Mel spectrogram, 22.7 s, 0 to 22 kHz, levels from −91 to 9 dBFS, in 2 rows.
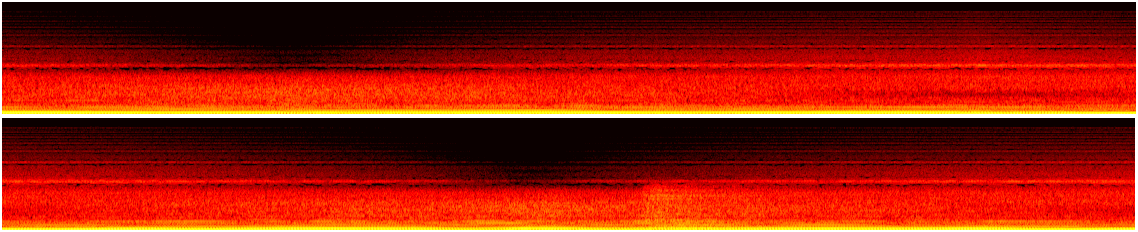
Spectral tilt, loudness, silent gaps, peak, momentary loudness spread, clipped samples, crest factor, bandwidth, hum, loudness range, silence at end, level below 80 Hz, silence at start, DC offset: -9 dB/octave; -22 LUFS; none; -8 dBFS; 4 LU; under 0.1%; 8 dB; 4.5 kHz; none; 2 LU; 0 s; -16 dBFS; 0 s; 6%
